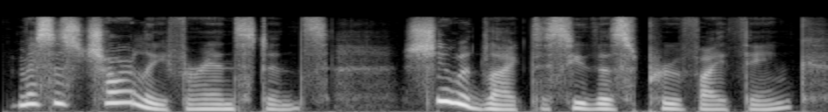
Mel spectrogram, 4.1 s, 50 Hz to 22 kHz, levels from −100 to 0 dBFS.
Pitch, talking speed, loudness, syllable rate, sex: 220 Hz, 175 wpm, -20 LUFS, 4.5 syllables/s, female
